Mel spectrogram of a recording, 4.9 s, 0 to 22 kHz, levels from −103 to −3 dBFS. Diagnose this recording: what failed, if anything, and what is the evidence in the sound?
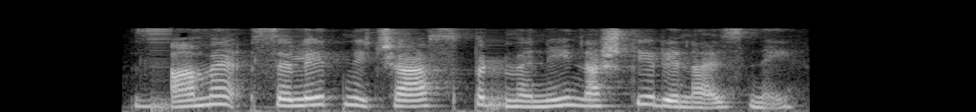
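The codec stage is the likely culprit for the tone of the whole speech clip. It has plainly audible Bluetooth LC3 compression: a breathy, grainy edge where the upper spectrum has been thinned out and replaced with shaped noise. That is what a low-rate transform codec does, and the damage level fits something around 32 kbps. The roughness is noise-like fizz on the top end.

The network or radio link dropped audio twice, at 0.76–0.86 s, just before "se letni čas", and at 2.44–2.53 s, between "se letni čas" and "na štirinajst". These are lost LE Audio frames, about 100 ms and 90 ms long, consistent with runs of 10 ms frames. The decoder's concealment repeats the last spectrum with scrambled phase, so each gap is filled with a copy of the last sound that fades toward silence rather than a hard click or clean dropout.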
